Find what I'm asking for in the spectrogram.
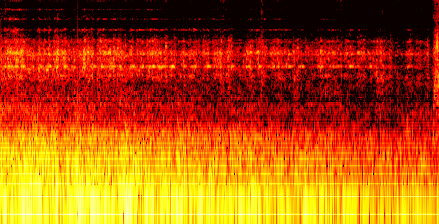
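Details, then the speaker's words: Rear wheel spun by hand, wheel shows play when wiggled, same on the other side: deep, uneven rumble under a high-pitched scrape, fading as it slows; bad rear wheel bearing, both to be replaced. "Now, if you ignore that high-pitched scraping noise, you can hear a deep kind of rumbling noise."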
